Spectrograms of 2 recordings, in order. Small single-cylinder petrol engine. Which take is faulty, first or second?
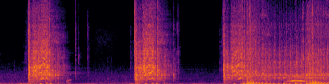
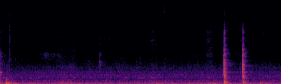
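second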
